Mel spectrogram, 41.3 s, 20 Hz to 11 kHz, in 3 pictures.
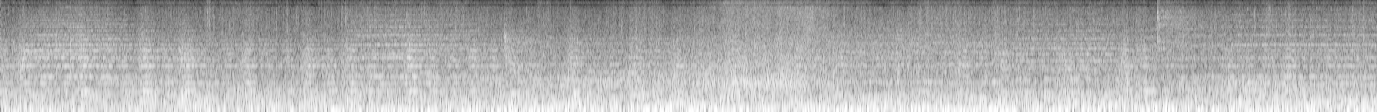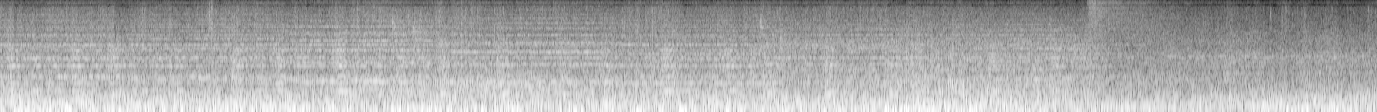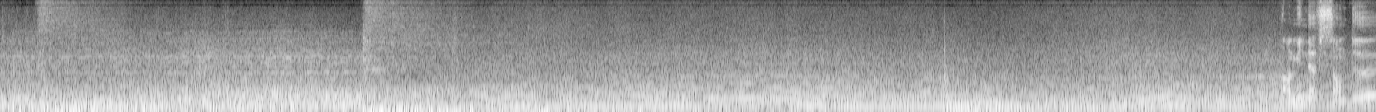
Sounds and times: Music: 0:00.0 - 0:41.3.

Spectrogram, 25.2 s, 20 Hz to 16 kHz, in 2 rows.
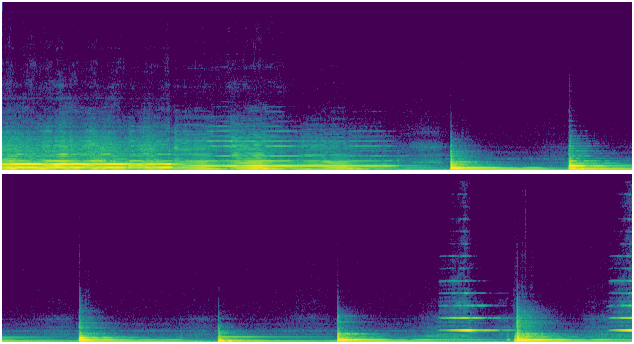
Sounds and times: Cello: 0:00.0 - 0:25.2
Double bass: 0:00.0 - 0:25.2
Pizzicato: 0:00.0 - 0:25.2.

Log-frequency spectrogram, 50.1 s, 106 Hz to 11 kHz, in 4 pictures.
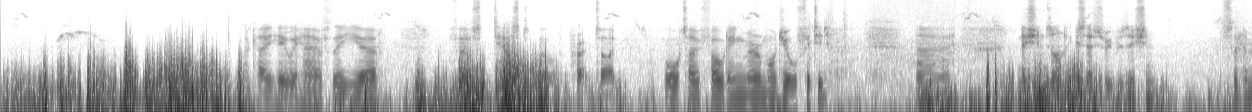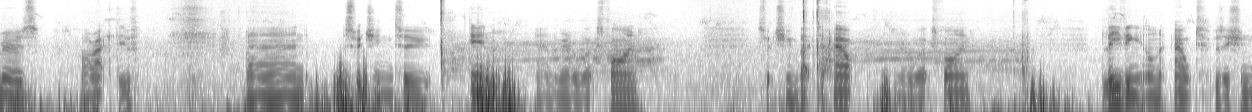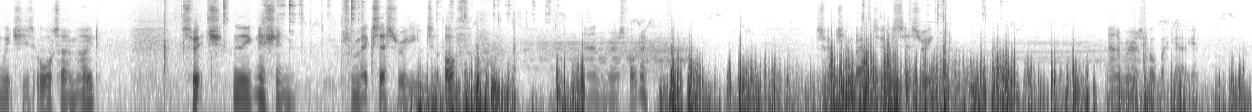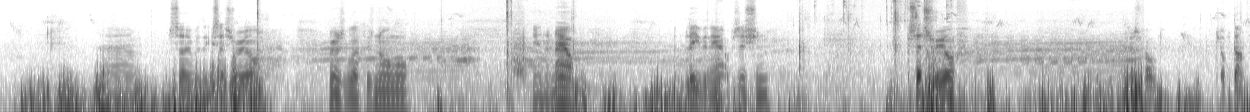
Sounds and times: Speech: 0:02.4 - 0:03.8, 0:04.5 - 0:08.4, 0:09.2 - 0:09.6, 0:10.2 - 0:11.6, 0:12.2 - 0:14.0, 0:15.0 - 0:19.0, 0:20.1 - 0:22.3, 0:23.6 - 0:26.1, 0:26.9 - 0:29.8, 0:30.9 - 0:31.6, 0:33.2 - 0:34.6, 0:36.1 - 0:37.1, 0:38.6 - 0:41.7, 0:42.9 - 0:43.4, 0:44.4 - 0:45.3, 0:46.6 - 0:47.2, 0:48.8 - 0:50.0.

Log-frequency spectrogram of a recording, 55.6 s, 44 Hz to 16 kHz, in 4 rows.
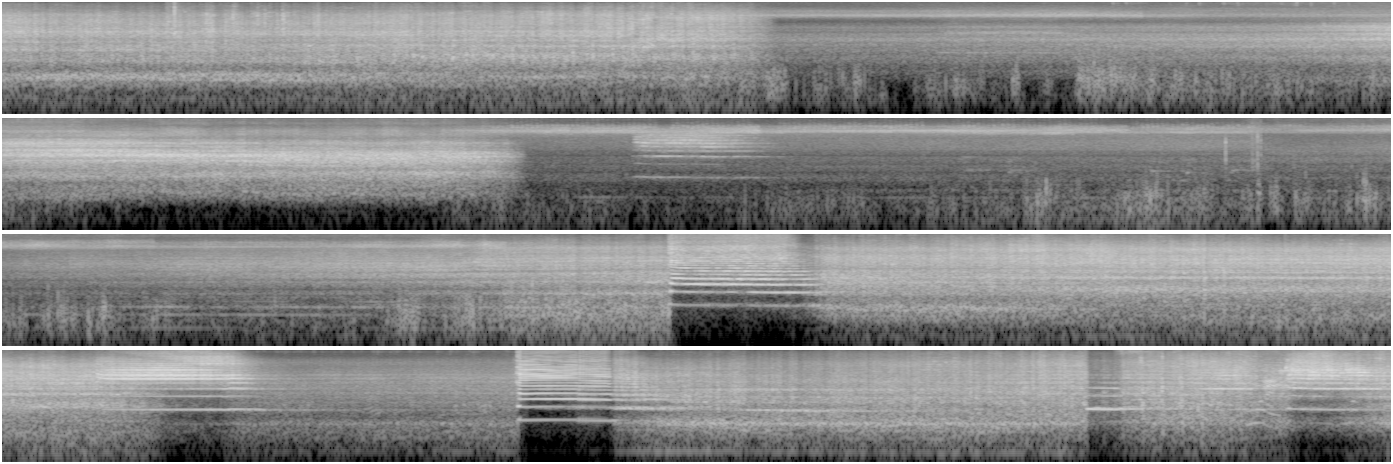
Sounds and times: Clickety-clack: 0:00.0 - 0:07.6, 0:51.4 - 0:53.9
Railroad car, train wagon: 0:00.0 - 0:55.5
Train: 0:00.0 - 0:55.5.

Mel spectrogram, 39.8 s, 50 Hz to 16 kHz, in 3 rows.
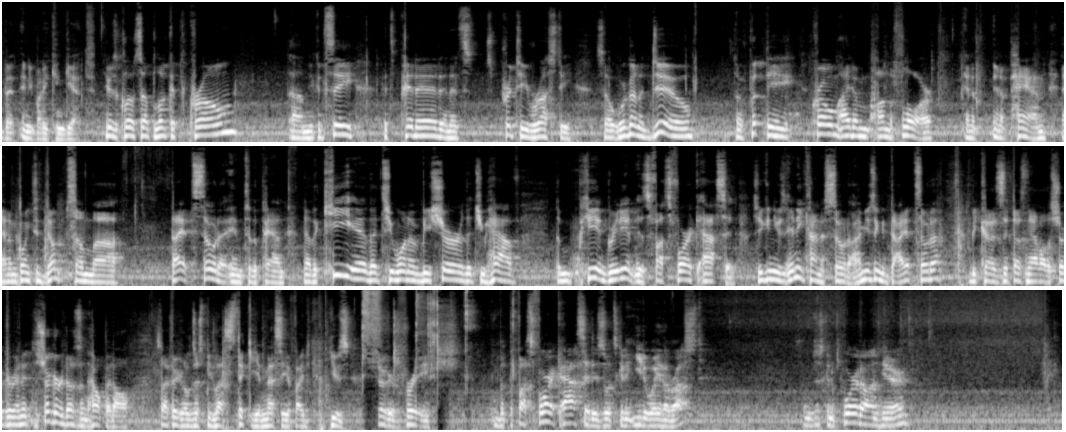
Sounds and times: Speech: 0:00.0 - 0:03.0, 0:03.6 - 0:14.8, 0:15.4 - 0:35.4, 0:36.5 - 0:38.0.

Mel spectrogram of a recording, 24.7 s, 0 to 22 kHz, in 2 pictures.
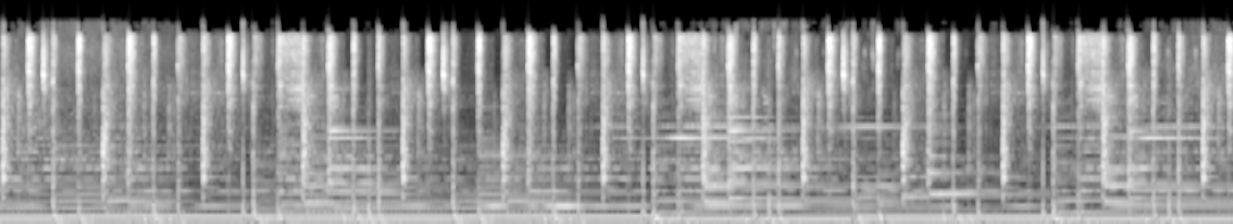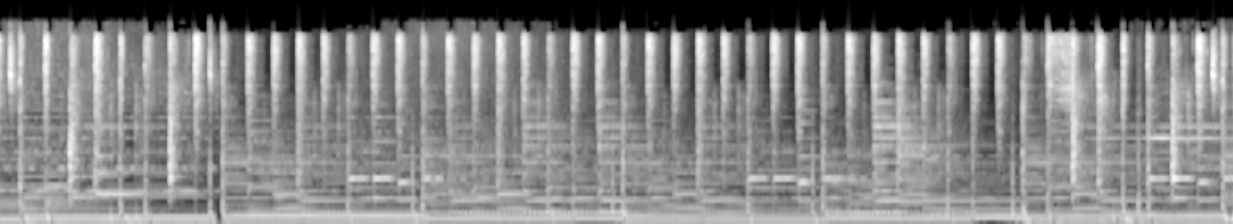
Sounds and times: Music: 0:00.0 - 0:24.6.

